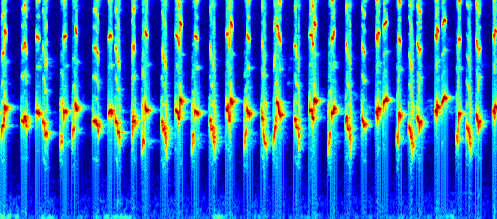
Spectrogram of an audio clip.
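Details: Long rapid-trill song of a vigorously singing yellow-vented bulbul, meant to provoke replies from other bulbuls; dense series of short liquid whistles, often doubled, running steadily without break for the whole stretch.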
